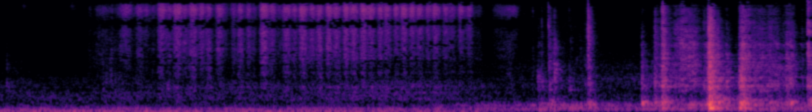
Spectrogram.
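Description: Salt shaken from a plastic shaker onto aubergines: a fine rapid rattle and patter of grains for about four seconds, followed by a few sharp knocks and clatter of kitchen items near the end.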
